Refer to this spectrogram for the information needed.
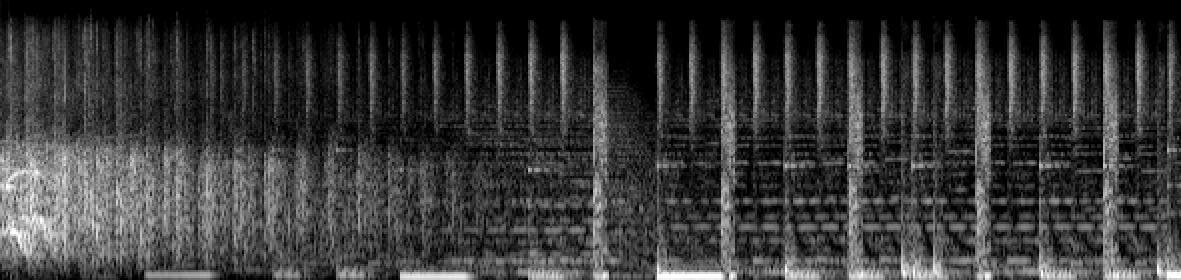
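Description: An audience's round of applause for a guest who has just shared his story fills the first few seconds, then fades as music with a steady drumbeat and deep bass notes takes over and plays on alone.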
